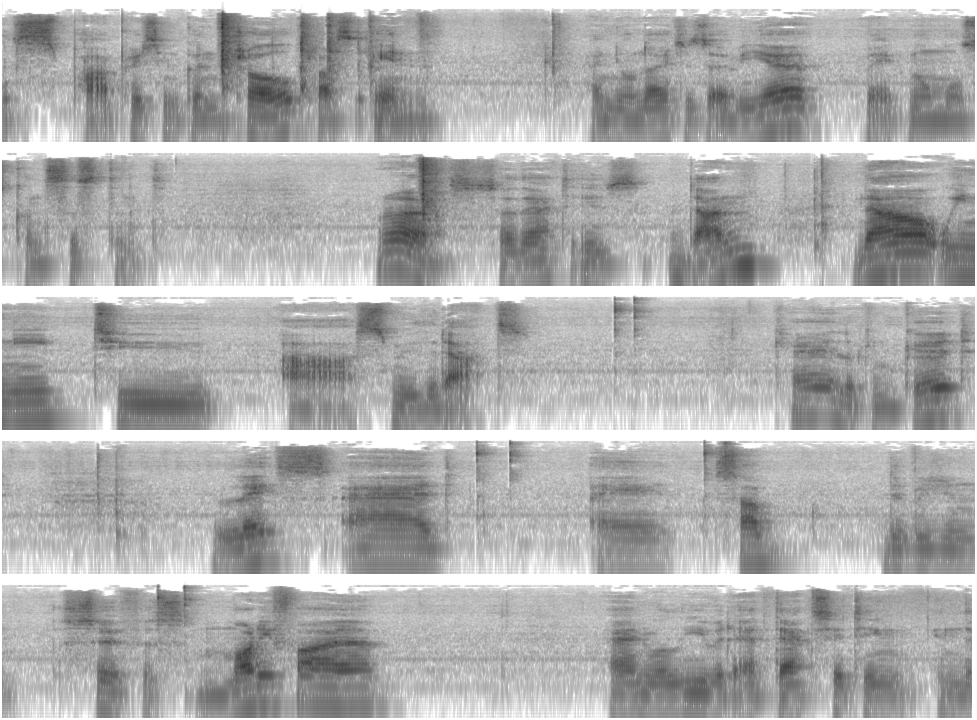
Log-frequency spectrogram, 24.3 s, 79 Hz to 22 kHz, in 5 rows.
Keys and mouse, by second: 2.4 ctrl+n, 7.8 Tab, 13.7-17.4 drag, 20.7 click.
